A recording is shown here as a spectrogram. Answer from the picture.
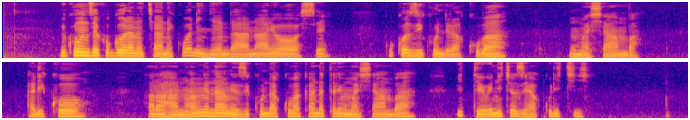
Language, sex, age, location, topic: Kinyarwanda, female, 18-24, Nyagatare, agriculture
